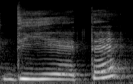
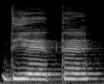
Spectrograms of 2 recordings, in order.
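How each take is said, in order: First: Diete with the E stressed. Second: Diete with a long drawn ie; long accent. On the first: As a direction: hit the E in diete hard. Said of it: "you don't have to, uh, highlight E". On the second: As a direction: stretch the ie in Diete. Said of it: "make this accent long". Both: Shown as a demonstration.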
